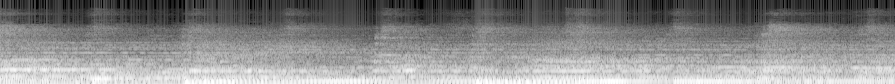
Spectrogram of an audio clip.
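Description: A group of teachers singing a Thai farewell song together over amplified musical accompaniment, with a sustained bass line that changes note about once a second.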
